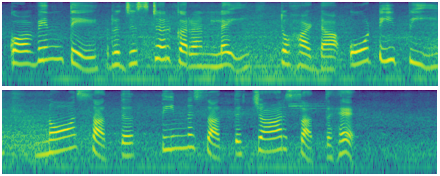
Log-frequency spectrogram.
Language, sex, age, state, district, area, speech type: Punjabi, female, 30-45, Punjab, Kapurthala, urban, read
